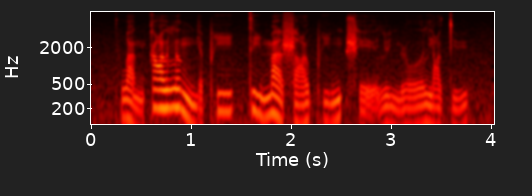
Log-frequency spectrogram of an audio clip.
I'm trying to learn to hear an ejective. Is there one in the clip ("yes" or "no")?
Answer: no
